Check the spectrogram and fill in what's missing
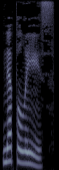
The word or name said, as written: nepalese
